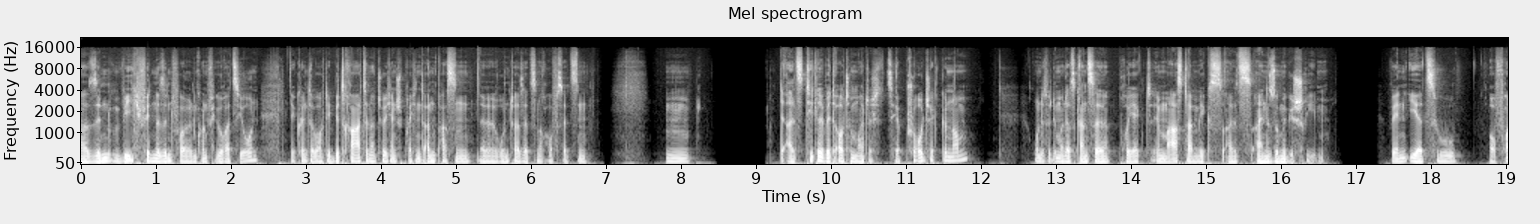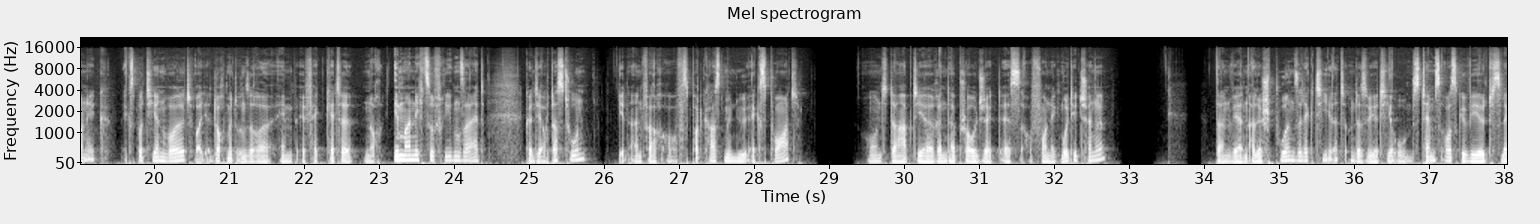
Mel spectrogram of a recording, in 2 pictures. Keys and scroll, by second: 18.7 Escape.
